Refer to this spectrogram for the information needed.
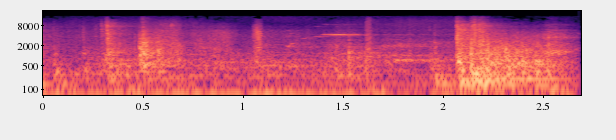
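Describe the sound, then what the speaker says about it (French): A door is pushed shut indoors, a couple of soft knocks and scrapes leading to a firmer thud near the end, heard close and fairly loud. "Et ferme la porte"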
